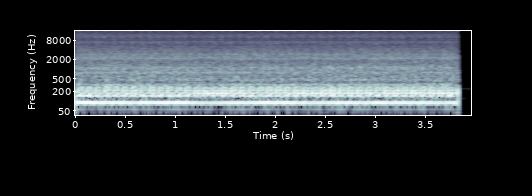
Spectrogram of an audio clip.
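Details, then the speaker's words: 2017 Ram 1500 Rebel V8 on a cold-soaked start after the leaking exhaust manifolds were replaced with BD Diesel manifolds: a deep, even rumble with no exhaust tick or leak, and slight belt squeal when cold and rainy. "So, it's completely cold soaked. I'll start it up, and you can hear that it doesn't have an exhaust leak anymore."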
